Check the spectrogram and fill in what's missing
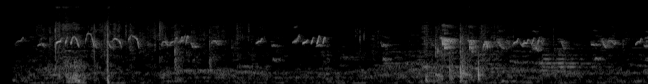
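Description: Turkey poults give a steady stream of high, thin peeps that rise and fall, several chicks calling together, with occasional bursts of fluttering and scuffling.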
